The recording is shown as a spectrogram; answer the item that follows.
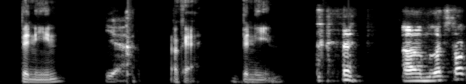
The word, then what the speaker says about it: Benin: It's You, Benin. Benin.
